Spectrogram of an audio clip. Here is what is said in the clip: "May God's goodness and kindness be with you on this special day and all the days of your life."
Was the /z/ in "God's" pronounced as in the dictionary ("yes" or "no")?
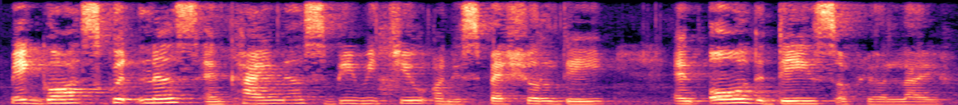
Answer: no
